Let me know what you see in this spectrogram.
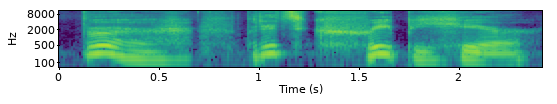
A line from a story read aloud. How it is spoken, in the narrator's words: sighed Ruth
